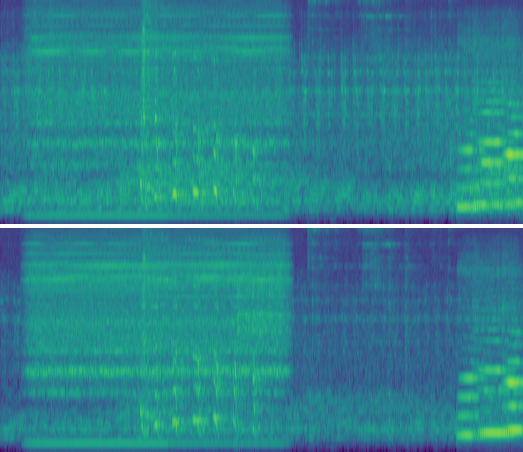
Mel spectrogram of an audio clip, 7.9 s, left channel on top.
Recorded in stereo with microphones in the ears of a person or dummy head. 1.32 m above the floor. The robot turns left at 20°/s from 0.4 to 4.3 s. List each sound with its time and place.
2.1 s a giggle: 20° left (ahead or behind), 0.9 m; by 3.9 s 15° right (ahead or behind), 0.9 m
4.6 s keys jangling: centre (ahead or behind), 0.7 m
6.8 s a flute: 40° left (ahead or behind), 1.8 m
